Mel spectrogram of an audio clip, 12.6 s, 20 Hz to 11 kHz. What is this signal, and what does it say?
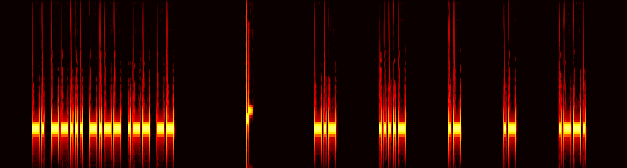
Morse code, heard as a keyed tone, about 25 wpm, spaced as for 13 wpm, 700 Hz. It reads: N7YWM K4AAP
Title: USA Call Signs - 5 Characters - 6x Character Spacing - 25wpm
